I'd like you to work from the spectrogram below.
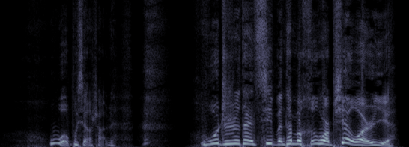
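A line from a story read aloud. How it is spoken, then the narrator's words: Sobbing bitterly. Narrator (Chinese): 秦兵痛哭道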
